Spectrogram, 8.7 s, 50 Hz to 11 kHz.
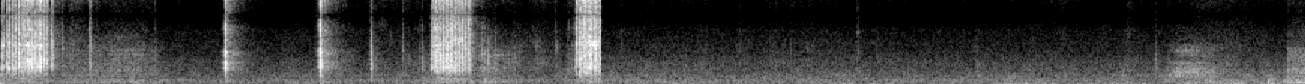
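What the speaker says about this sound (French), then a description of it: "à l'aide d'un embout Torx E10, on va le desserrer. On va desserrer la vis qui maintient notre injecteur" Ratchet with a Torx E10 bit loosening an injector screw on a Mercedes W210 E290, several quick clicking bursts and short ratcheting runs, close but quiet, followed by near silence.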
